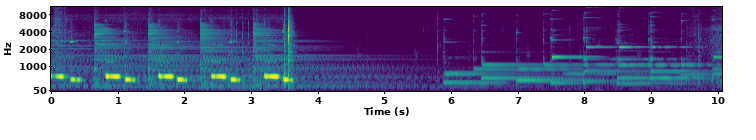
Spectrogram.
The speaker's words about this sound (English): The latest additions to his collection, two gigantic hand-carved Bavarian cuckoo clocks, hang in his bedroom. This one has the best music box I've heard in a long time.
